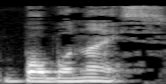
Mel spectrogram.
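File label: "bobonice" Nigerian Pidgin, male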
